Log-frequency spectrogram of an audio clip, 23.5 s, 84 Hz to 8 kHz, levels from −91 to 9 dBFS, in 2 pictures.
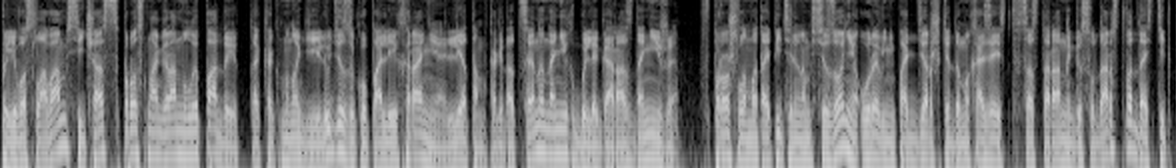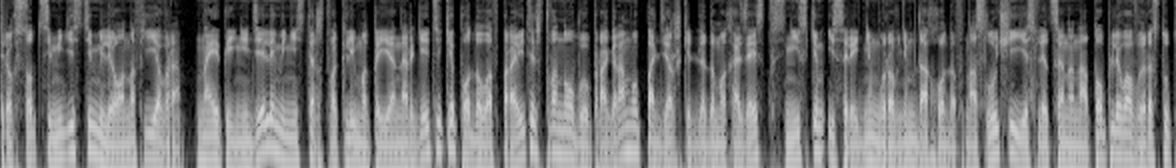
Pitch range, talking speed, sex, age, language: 85-105 Hz, 165 wpm, male, 20-39, Russian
